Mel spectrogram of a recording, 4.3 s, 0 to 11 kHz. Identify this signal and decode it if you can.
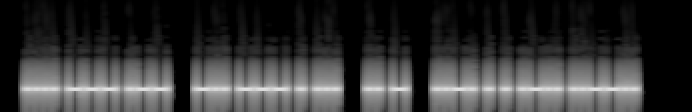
Morse code, heard as a keyed tone, about 44 wpm, 700 Hz. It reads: HOW DOES IT FEEL?
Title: Sentences from Top 400 Words 45wpm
